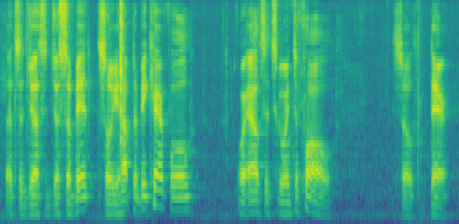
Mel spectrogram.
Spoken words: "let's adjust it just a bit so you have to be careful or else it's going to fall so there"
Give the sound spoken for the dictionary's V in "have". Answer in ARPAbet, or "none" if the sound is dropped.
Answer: F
